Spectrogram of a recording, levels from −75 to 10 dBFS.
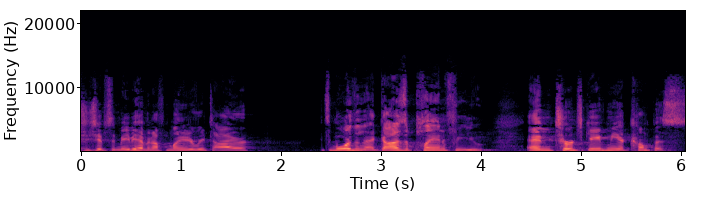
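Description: Just after "enough money to retire", at 2.27 s, the speech jumps up in speed and pitch together. It runs about 5.6% fast and sits roughly 95 cents sharp, close to a semitone. At 3.85 s it snaps back to normal. This is a drift correction step. The likely cause is clock-matching software changing the playback rate in one jump to rebalance its buffer. The result is a sudden, brief detuning.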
